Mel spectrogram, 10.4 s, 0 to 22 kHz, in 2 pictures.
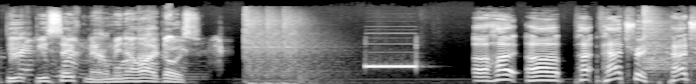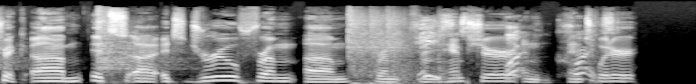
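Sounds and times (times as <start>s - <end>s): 
speech: 0.0s - 1.7s, 3.6s - 10.1s
rapid gunfire: 1.8s - 2.7s, 4.8s - 6.7s, 7.8s - 8.6s.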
